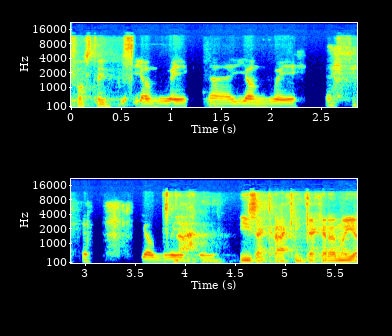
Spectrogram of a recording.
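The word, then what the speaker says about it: Younghoe: Young Wei.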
